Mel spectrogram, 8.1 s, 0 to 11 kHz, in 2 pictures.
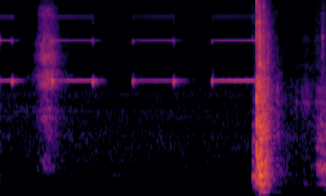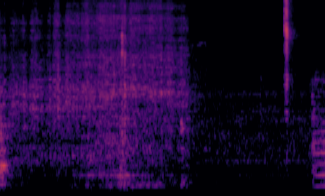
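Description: Heat press timer beeping three times as the 60-second press at 385 degrees ends: one long beep, then two short ones. About three seconds in, the auto-open platen pops up with a loud clunk, followed by a softer rushing noise and a sharp click near the end.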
